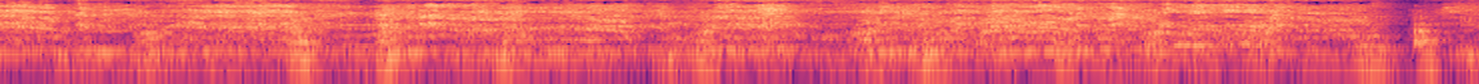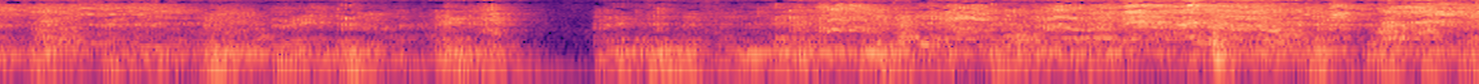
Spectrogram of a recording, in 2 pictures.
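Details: Baby piglet waiting to be fed, giving a steady stream of rough, broadband grunts and short squeals, dense and overlapping, with a brief lull near ten seconds before the noisy calling resumes.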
